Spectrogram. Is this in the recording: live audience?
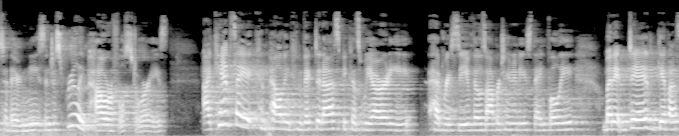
yes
